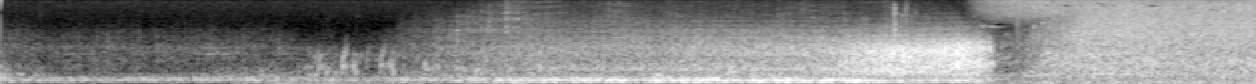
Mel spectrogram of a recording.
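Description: A plastic ball rolls and rumbles across a hard floor.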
